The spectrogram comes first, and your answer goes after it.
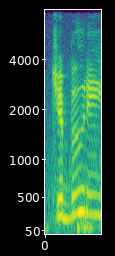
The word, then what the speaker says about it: Djibouti: It's spelled D-J-U. The D is silent, huh? Djibouti!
